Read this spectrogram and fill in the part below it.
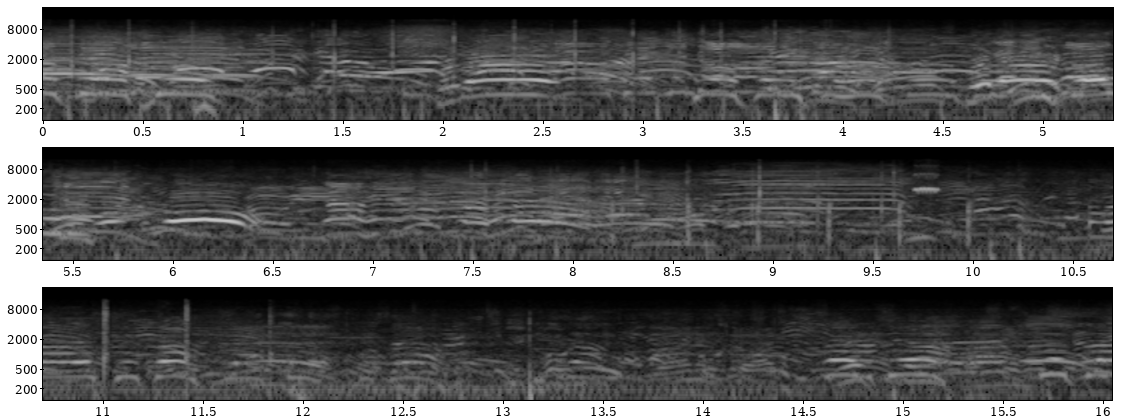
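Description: Children shout while playing.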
